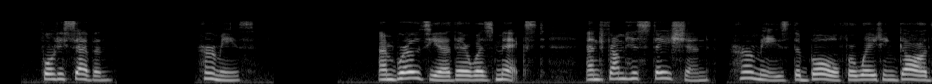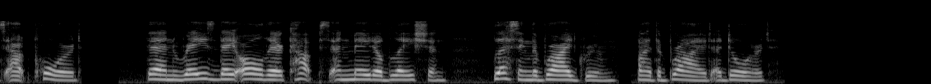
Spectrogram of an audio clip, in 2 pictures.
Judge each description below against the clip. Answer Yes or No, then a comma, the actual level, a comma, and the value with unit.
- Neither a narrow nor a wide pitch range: Yes, average, 3.3 semitones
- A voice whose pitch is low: No, high, 215 Hz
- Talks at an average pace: No, slow, 105 wpm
